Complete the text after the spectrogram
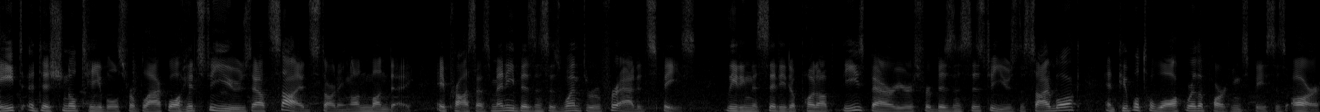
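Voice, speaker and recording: A man with an American accent has an ordinary speaking voice, fairly high in pitch with ordinary variation, at a fairly quick pace. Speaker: TV news reporter. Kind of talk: TV news reporter package and live shot.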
